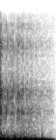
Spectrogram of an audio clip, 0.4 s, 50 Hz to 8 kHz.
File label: bang; jetsetwilly3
